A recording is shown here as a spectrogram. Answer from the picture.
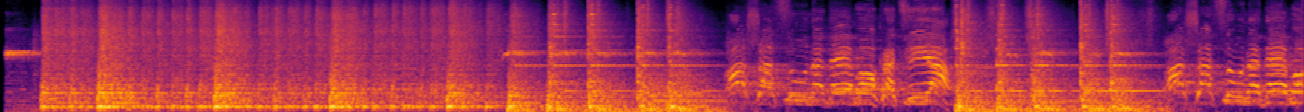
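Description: Snare drum played with rolls and rapid strokes, together with an empty plastic water-cooler jug and an aluminium pot beaten as drums. From about seven seconds in, several voices shout over the drumming.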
